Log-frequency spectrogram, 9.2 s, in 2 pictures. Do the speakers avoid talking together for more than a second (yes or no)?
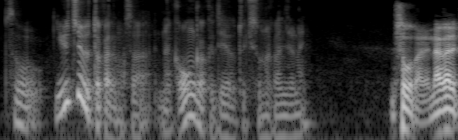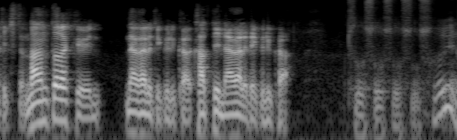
yes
